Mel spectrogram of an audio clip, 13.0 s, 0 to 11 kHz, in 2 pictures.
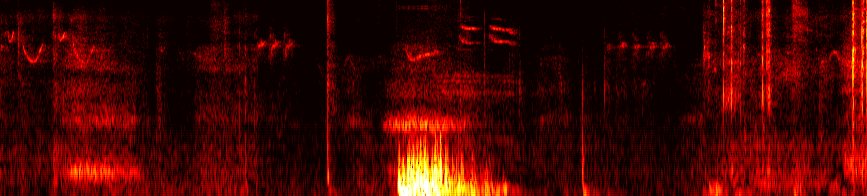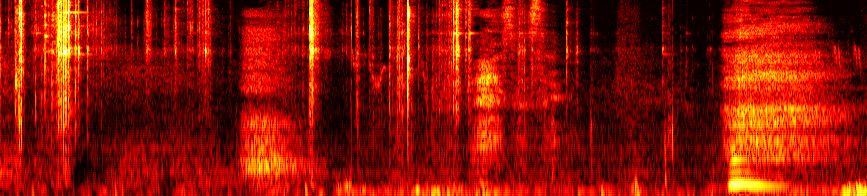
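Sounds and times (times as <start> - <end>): rustling: 6.4 - 10.8.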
